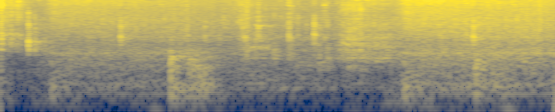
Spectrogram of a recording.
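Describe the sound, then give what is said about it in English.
Onions, ginger, garlic and tomatoes being fried sizzle steadily in a hot pan, a dense crackling hiss with a few stirring scrapes, growing slightly louder near the end. No one speaks. “So he's frying up some onions, some ginger garlic, some tomatoes.”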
